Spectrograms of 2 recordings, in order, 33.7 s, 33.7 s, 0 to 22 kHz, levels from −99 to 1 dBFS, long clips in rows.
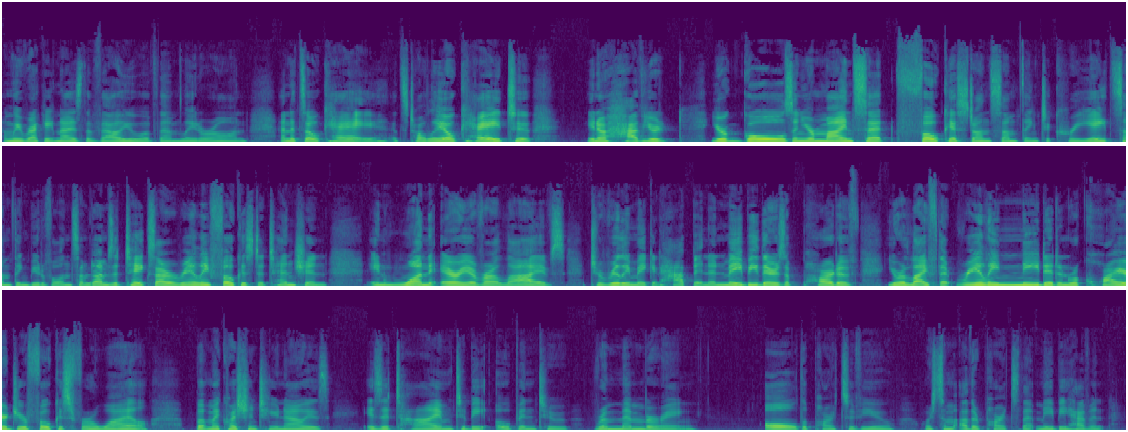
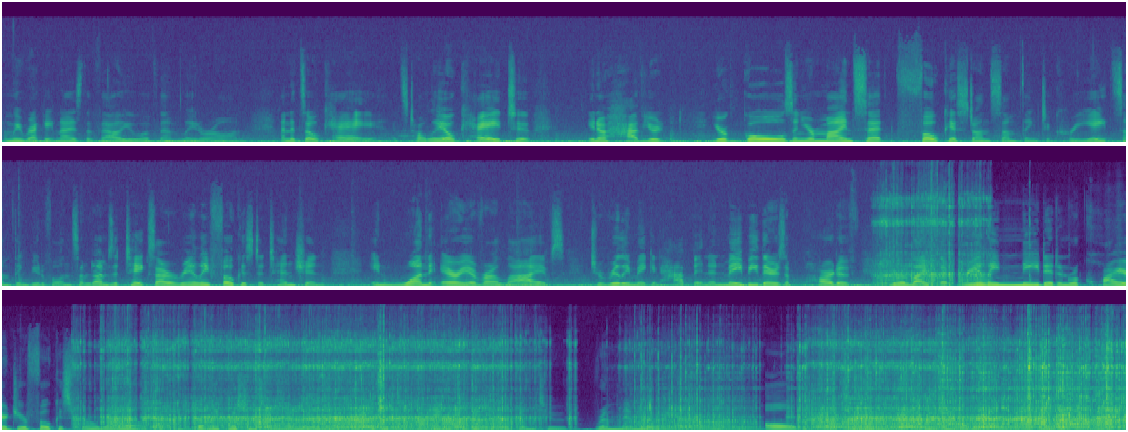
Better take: first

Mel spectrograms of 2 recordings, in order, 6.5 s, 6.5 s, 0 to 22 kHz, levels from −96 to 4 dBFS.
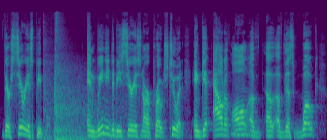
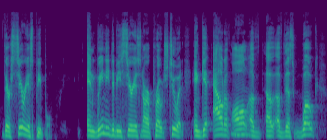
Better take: second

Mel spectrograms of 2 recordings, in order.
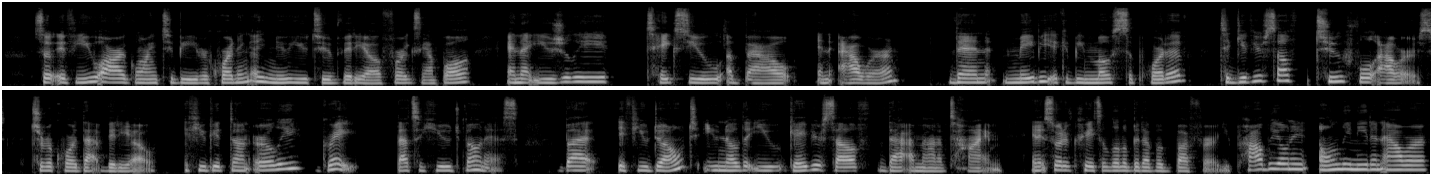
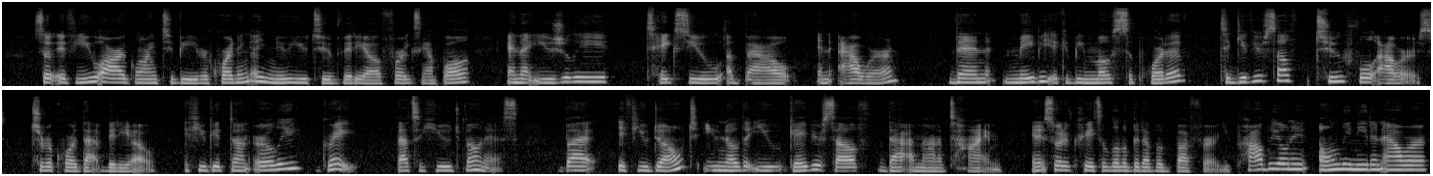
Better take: first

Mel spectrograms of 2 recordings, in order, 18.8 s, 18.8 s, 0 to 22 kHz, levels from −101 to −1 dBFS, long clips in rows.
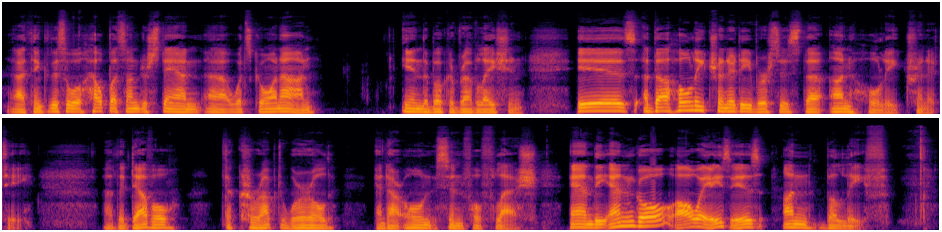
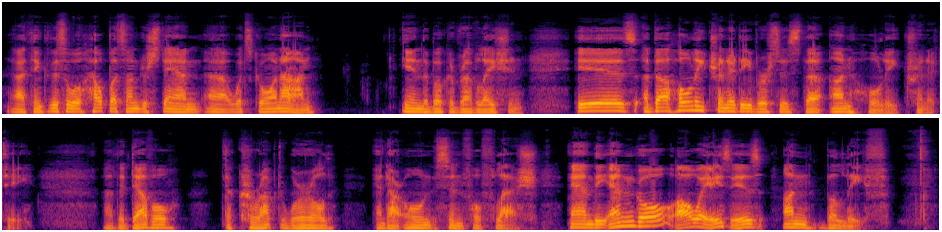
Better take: first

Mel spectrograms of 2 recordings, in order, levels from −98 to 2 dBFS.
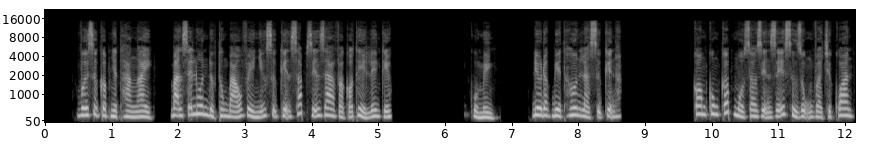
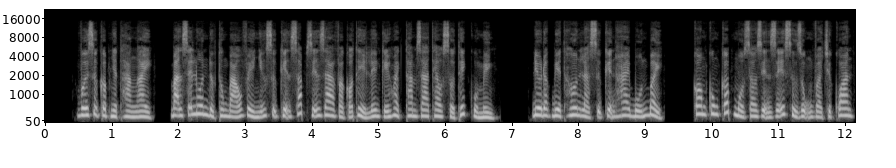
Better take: second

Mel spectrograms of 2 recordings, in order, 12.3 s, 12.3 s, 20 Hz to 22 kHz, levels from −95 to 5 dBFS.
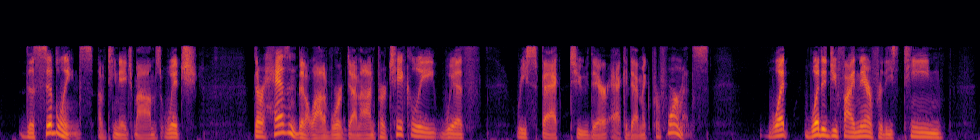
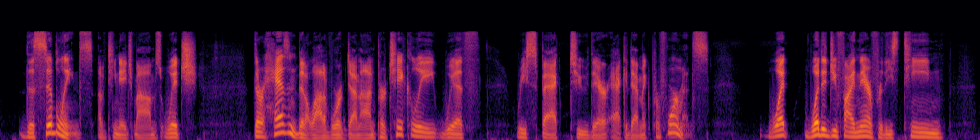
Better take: second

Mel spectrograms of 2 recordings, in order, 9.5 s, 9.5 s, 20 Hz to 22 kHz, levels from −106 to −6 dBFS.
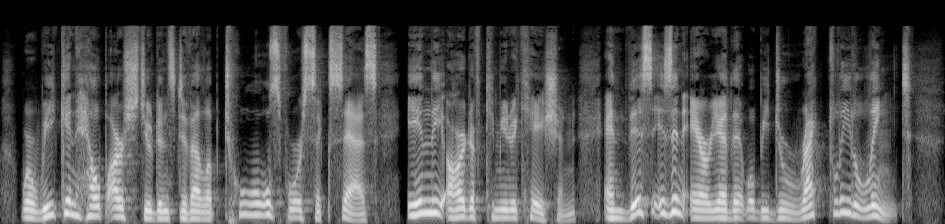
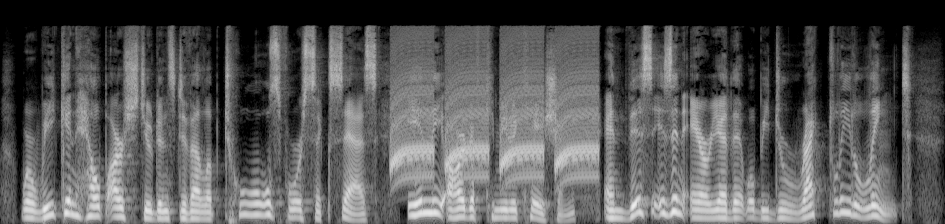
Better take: first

